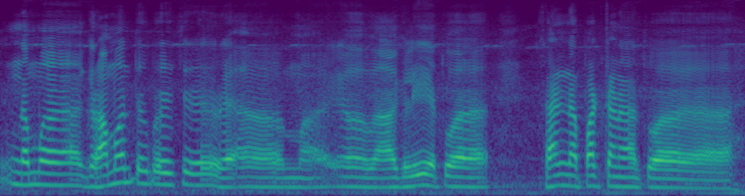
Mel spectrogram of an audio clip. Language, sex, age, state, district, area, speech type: Kannada, male, 60+, Karnataka, Koppal, rural, spontaneous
